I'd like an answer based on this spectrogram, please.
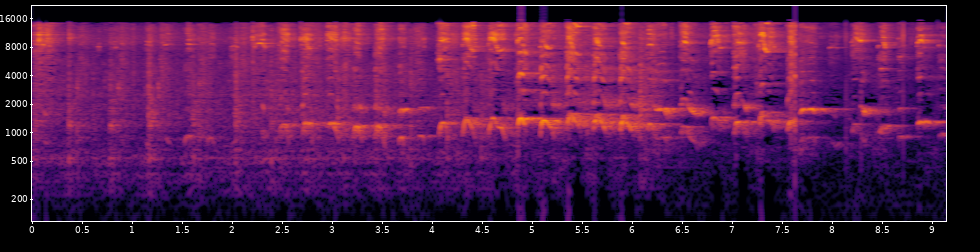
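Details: The puppy Miu, aged two months, cries with thin high whines starting soft and growing louder and more urgent midway, short bent notes repeated in uneven runs before easing off.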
